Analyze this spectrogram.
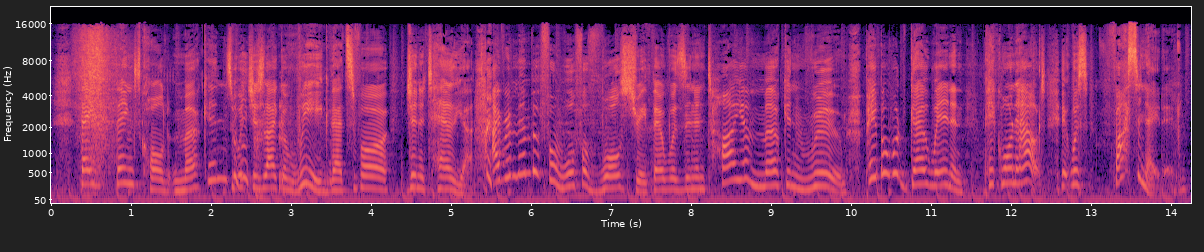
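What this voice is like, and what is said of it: Weak put-on Australian accent. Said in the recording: “I'm gonna use my Australian accent for this. It's not very good.”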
